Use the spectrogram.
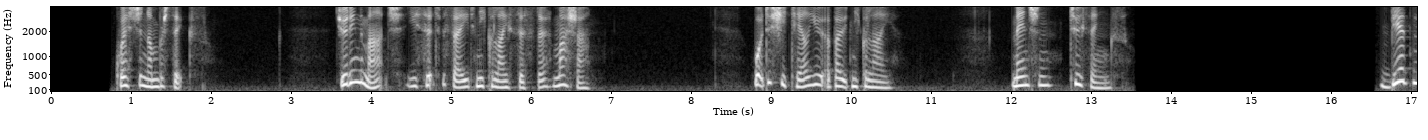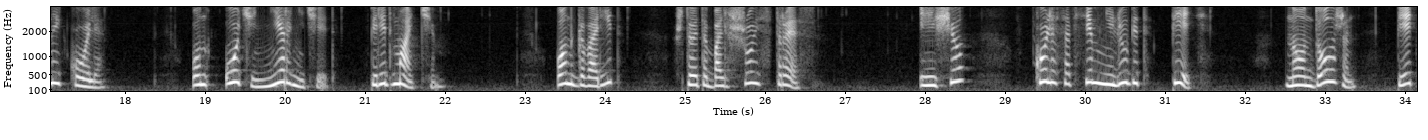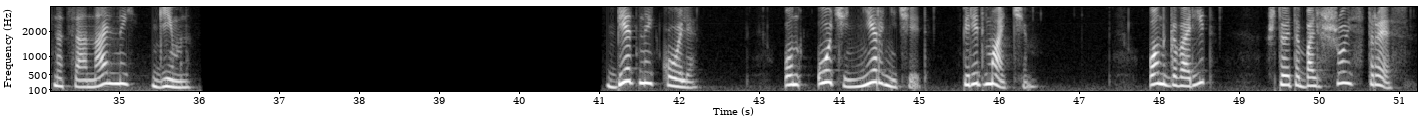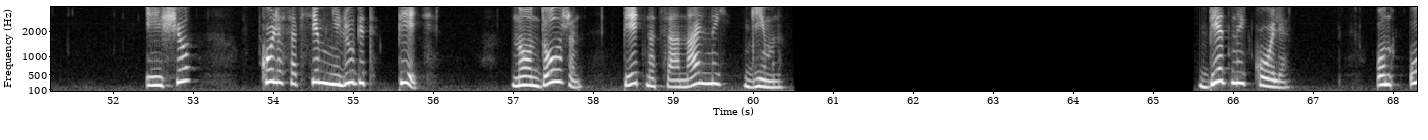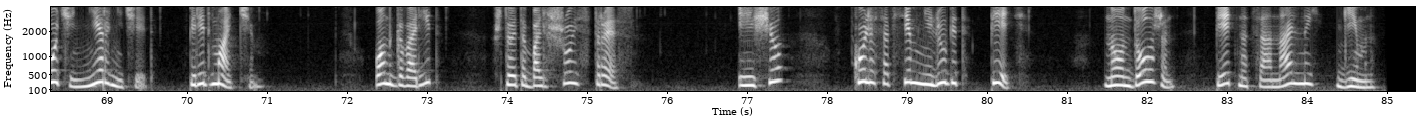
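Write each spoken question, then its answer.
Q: What does she tell you about Nikolai?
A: He is very nervous before a match (it's very stressful); he doesn't like singing but has to sing the national anthem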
